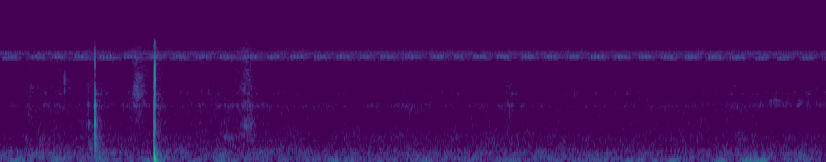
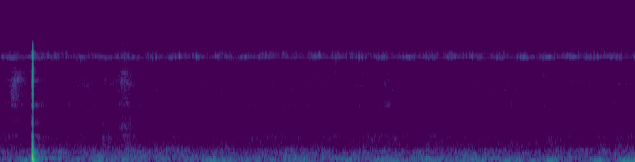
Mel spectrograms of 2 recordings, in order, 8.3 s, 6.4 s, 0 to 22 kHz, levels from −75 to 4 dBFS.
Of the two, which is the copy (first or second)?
second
